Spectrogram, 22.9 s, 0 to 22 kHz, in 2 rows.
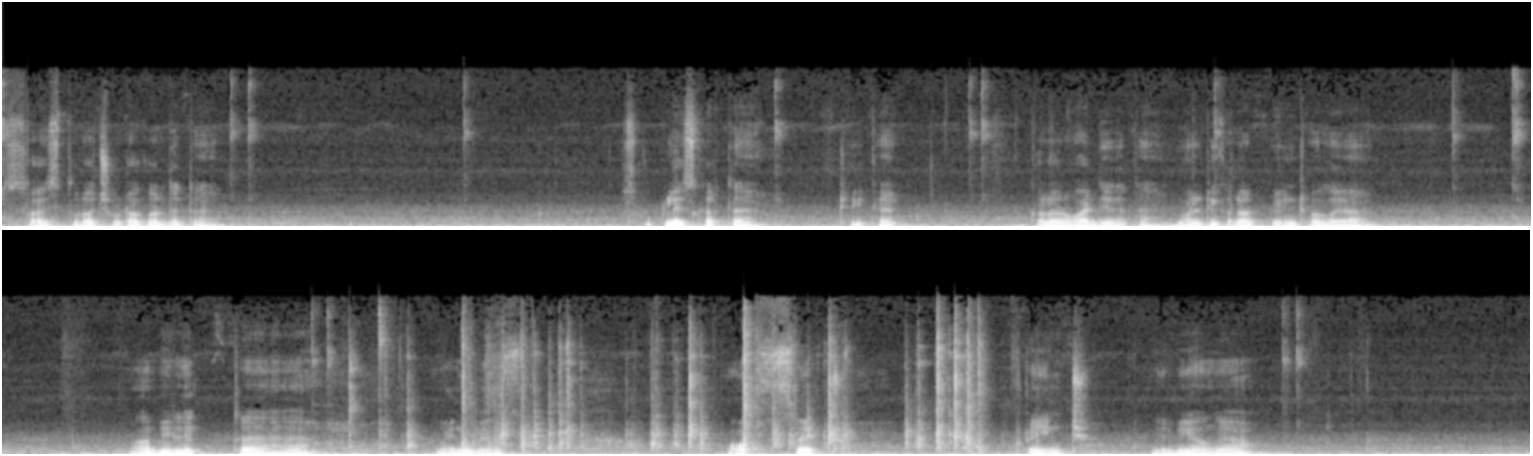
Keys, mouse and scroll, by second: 9.9-12.8 ctrl+right drag, 12.8 click, 13.3 ctrl+a, 16.5 p, 20.1 click.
